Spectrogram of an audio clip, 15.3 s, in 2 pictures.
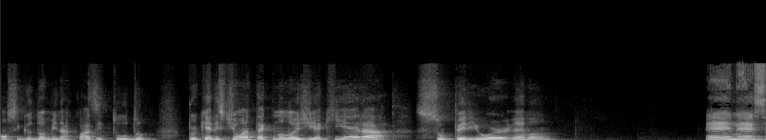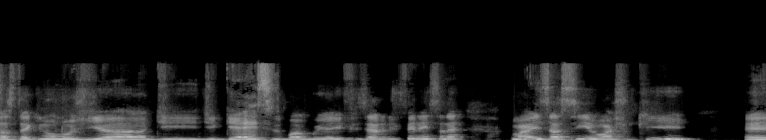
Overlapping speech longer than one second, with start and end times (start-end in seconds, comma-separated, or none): none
